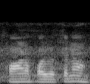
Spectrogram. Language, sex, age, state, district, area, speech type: Odia, male, 60+, Odisha, Sundergarh, urban, spontaneous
